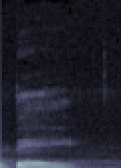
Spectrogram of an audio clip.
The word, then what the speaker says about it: Bay: Walla penitentiary named father Bay and the last name is spelled be eh john told me it was pronounced bay who held to the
